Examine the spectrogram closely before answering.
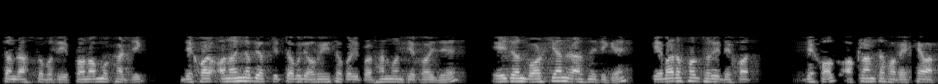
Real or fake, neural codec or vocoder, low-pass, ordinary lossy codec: real; none; 3.6 kHz; AAC, 16 kbps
